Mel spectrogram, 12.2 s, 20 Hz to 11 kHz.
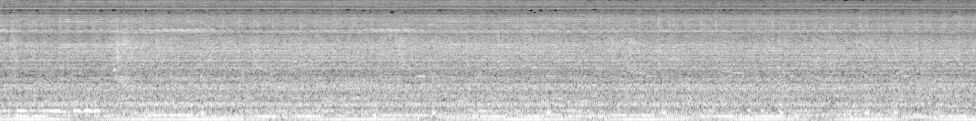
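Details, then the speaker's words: Truck cylinder heads, valves spun in a valve facer to check for bends: steady grinding with a faint rub rising and falling about every 1.5 seconds, valve possibly running out, periodic rubbing while grinding. "these are 194. sounds like they're all out a little bit aren't they"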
